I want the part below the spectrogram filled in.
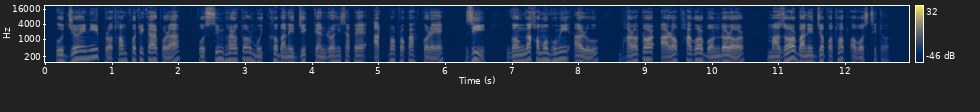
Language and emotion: Assamese, neutral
